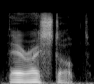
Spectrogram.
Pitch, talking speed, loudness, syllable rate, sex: 95 Hz, 190 wpm, -13 LUFS, 6.7 syllables/s, male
